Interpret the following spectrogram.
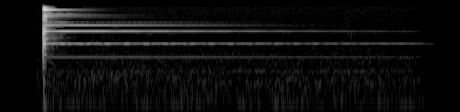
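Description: A single bright bell-like ding, an on-screen-button sound effect, struck once about a fifth of a second in and ringing out, fading away over about a second and a half.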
